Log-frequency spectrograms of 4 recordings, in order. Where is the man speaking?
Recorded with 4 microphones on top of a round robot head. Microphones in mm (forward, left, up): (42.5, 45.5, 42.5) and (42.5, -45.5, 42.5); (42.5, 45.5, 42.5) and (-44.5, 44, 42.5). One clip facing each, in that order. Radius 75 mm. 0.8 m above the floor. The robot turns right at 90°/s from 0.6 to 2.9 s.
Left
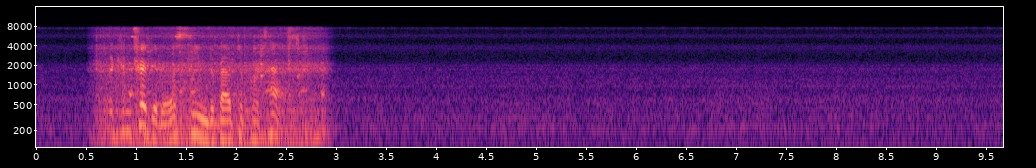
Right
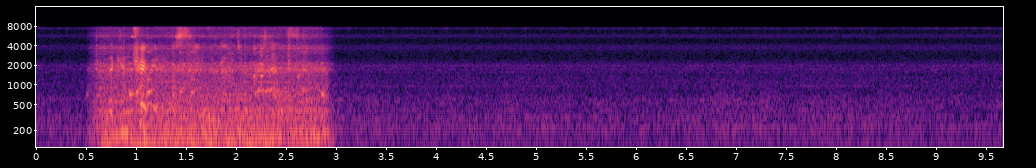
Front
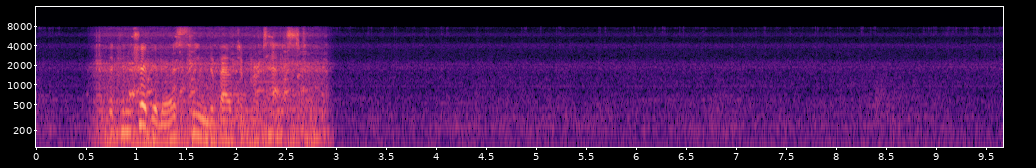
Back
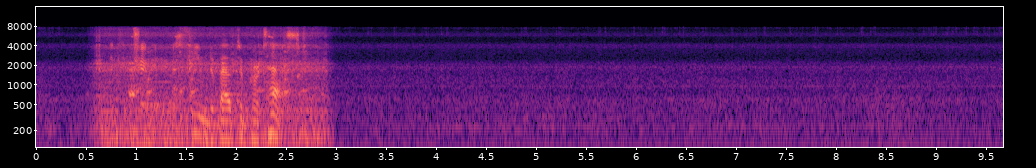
5° right, 0.5 m; by 2.7 s 175° left, 0.5 m.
